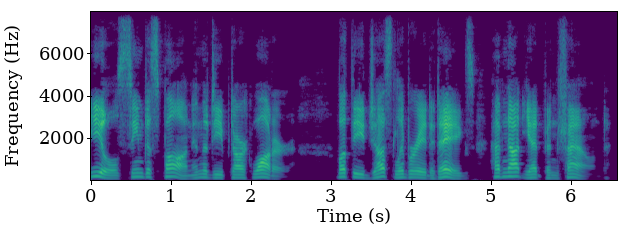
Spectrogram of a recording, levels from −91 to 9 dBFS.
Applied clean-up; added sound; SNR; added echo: none; none; none; none.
